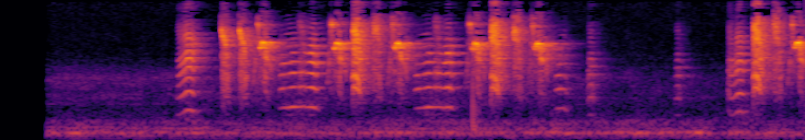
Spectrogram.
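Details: Pet male zebra finch singing his own clarinet-style song, likened to a slightly out-of-tune little clarinet: after a faint start, bursts of stacked harmonic nasal notes, buzzy trills and sharp chirps run in quick rhythmic phrases, with a low hum beneath.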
